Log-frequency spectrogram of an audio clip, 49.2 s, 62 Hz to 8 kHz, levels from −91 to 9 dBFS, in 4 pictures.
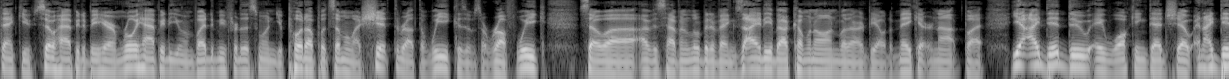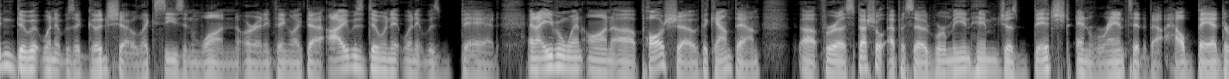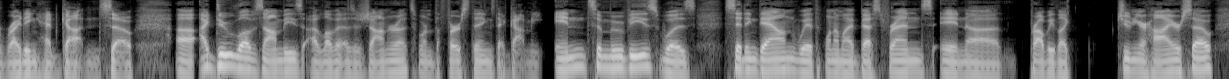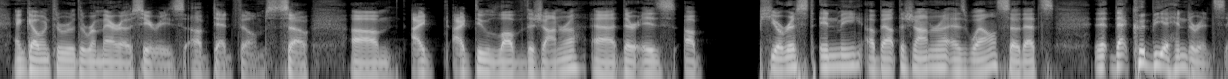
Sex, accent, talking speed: male, American, 240 wpm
